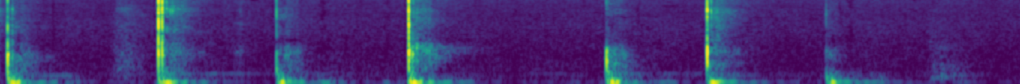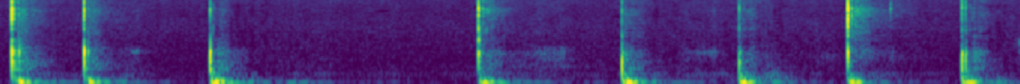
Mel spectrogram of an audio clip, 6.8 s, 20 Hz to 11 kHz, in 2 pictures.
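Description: A paper notepad is tapped with the fingers, giving 14 short, dull, low-pitched taps in an uneven rhythm. Each tap dies away almost at once, with little high-frequency content.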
